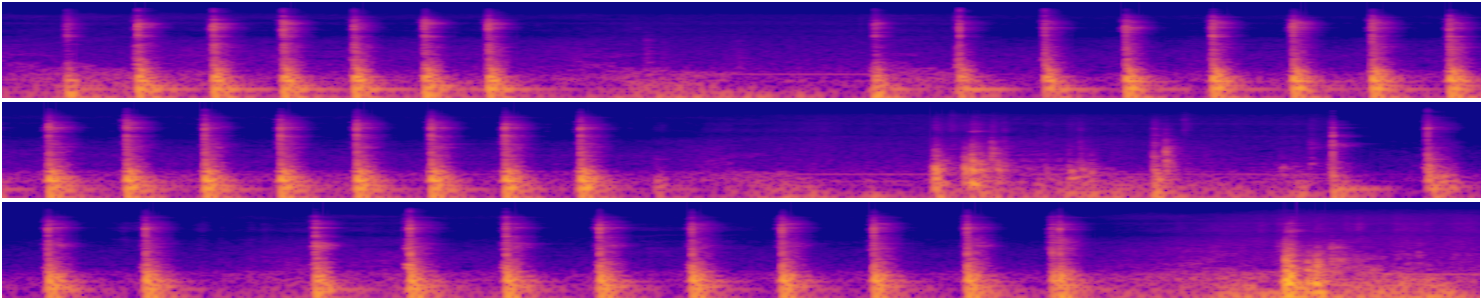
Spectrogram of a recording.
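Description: Hammer tapping a round steel wedge into the top of a wooden axe handle, metal striking metal. The strikes are steady, about two to three a second, in three runs with short pauses between them, driving the wedge down until it is flush.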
